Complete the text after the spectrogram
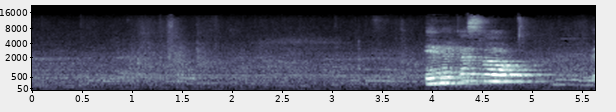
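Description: A woman speaks calmly into a microphone, heard through a loudspeaker in a large room.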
